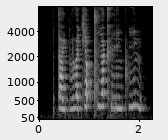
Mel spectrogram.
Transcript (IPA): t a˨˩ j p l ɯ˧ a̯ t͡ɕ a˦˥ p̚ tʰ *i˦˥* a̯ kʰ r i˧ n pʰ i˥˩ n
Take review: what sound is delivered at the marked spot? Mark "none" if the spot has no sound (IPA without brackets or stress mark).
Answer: i˥˩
